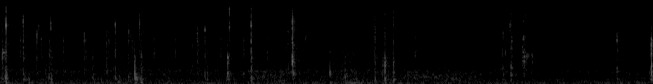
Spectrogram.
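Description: A clear PET Bezoya water bottle, partly full of water, is tilted in the hand and tapped with fingernails. The result is a quiet, irregular run of short, bright clicking taps that die away almost instantly, with some faint shuffling between them.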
